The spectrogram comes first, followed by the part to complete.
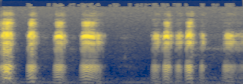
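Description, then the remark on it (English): Rhythmic snoring of a woman in the room next door, snoring the tune of what she listened to and watched before bed, with a tuneful, pig-like snort: a run of short raspy bursts, a brief pause, then a quicker cluster of snorts. No talking. “Her unconscious mind picks and pulls, and she snores that very tune.”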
